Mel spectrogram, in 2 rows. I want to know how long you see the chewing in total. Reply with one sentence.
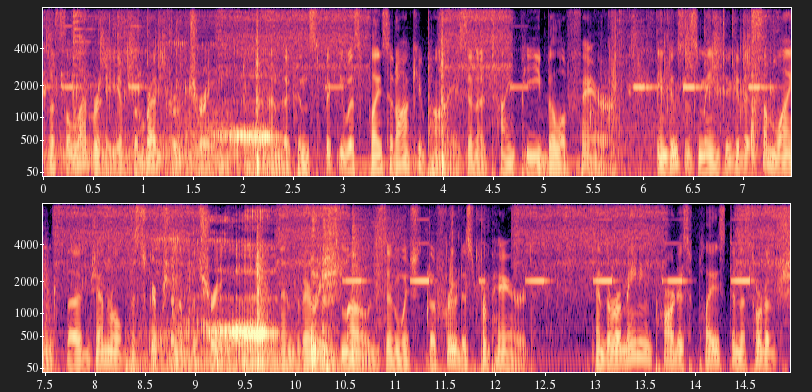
You can't hear the chewing here.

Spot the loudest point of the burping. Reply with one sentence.
The volume of the burping peaks at 10 seconds.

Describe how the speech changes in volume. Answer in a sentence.
The loudness of the speech stays about the same.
